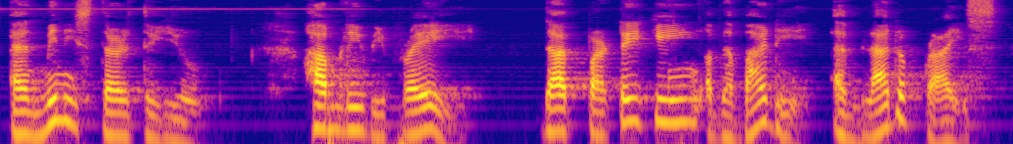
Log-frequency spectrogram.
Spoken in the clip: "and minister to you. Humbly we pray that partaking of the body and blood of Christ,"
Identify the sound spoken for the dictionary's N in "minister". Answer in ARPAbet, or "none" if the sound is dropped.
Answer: N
